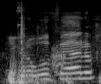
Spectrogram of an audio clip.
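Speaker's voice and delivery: high playful voice for the dog; pet talk. Real, not acted. Owner asks his dog Lily if she'll bark, high pet talk. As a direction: coo the question up high at the dog.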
